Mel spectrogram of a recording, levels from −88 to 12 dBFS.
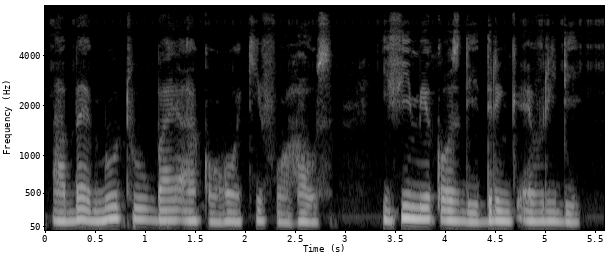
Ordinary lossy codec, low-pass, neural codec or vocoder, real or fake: none; 7.2 kHz; none; real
